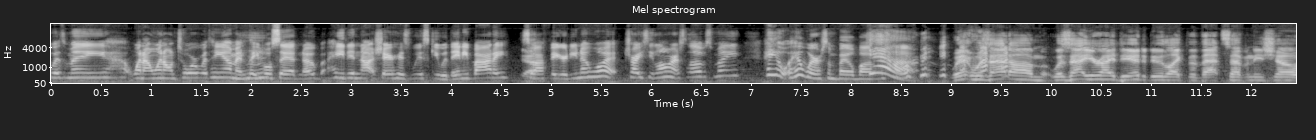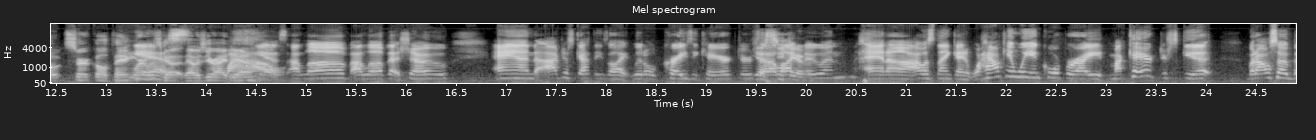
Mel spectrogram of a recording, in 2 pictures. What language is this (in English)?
English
